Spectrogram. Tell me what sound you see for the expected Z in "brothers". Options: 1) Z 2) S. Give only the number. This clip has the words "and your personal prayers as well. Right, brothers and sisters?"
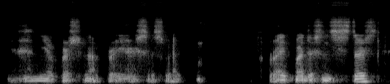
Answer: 2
